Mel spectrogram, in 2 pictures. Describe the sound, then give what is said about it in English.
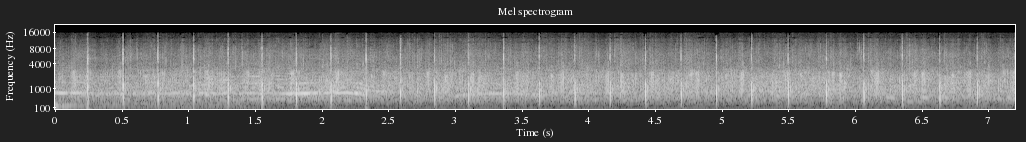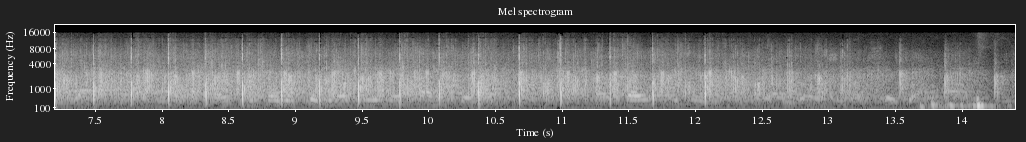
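A church audience claps hands unto the Lord after a prayer, in sustained, dense applause for about fourteen seconds, loud and steady throughout, with faint crowd murmur underneath and no clear speech. “Now clap your hands. Come on, if you really believe your prayer, clap your hands unto the Lord.”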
